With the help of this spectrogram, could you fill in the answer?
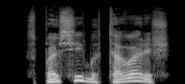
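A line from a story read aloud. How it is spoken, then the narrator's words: Trembling voice. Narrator (Russian): сказал человек дрогнувшим голосом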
